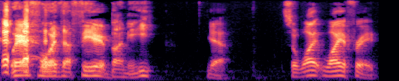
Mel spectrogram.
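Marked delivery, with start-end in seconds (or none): 0.1-1.6 rough, gruff cartoon beast voice. Quoting a cartoon line to someone, in a Tasmanian Devil voice. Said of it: "that's the Tasmanian devil who would talk like that".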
